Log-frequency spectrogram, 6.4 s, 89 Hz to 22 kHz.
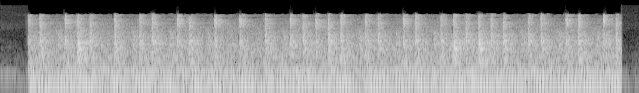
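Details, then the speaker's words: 2.3L Mazda/Ford MZR Duratec engine from a 2005 Mazda Tribute with 158,000 miles, a type known to burn oil: running steadily with an uneven, rapid tapping knock of about four per second over the idle clatter, bottom-end knock, cause unconfirmed. "I I know it's only happened one other time in the past and it doesn't sound good does it it's got a little bit of knocker and cheese in it"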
